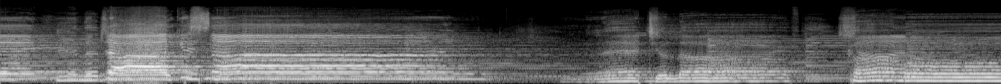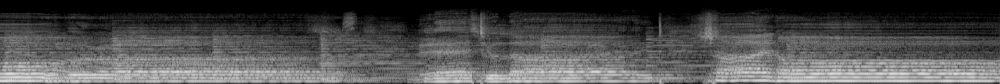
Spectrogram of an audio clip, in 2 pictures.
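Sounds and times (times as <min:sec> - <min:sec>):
men singing worship song: 0:00.0 - 0:20.0.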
